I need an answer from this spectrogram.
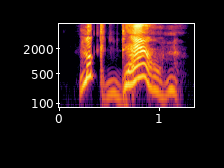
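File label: "look down", English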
